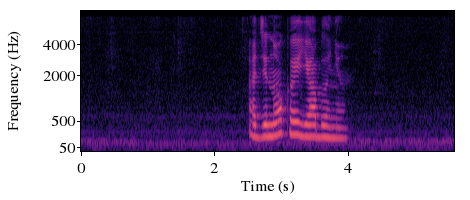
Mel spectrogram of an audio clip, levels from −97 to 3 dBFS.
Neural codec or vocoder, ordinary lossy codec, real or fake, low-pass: none; none; real; 7.2 kHz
